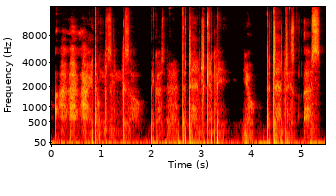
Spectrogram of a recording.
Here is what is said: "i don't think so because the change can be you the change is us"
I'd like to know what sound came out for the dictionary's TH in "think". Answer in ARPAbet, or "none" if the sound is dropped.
TH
